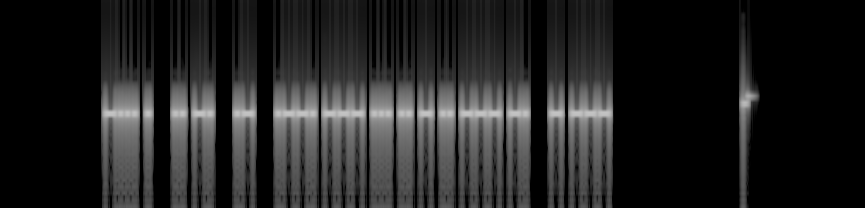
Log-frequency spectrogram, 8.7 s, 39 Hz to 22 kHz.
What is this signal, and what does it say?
Morse code, heard as a keyed tone, about 34 wpm, 700 Hz. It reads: BE IN A POSITION TO
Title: Sets of 5 Words Encore2 35wpm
